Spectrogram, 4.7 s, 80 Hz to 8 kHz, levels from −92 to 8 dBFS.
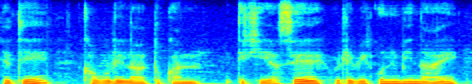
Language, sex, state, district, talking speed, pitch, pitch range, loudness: Nagamese, female, Nagaland, Dimapur, 125 wpm, 155 Hz, 150-175 Hz, -15 LUFS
